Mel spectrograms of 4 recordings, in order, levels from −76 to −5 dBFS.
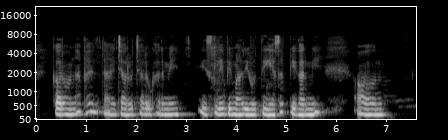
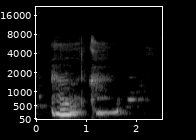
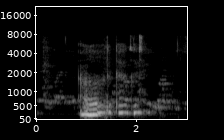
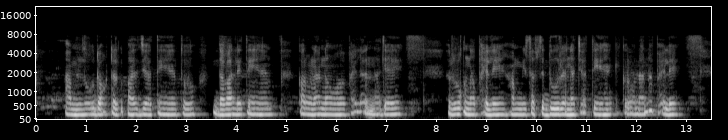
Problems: constant background noise, continuous background conversations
